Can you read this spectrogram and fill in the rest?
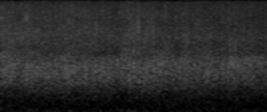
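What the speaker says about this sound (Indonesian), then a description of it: "Yang setuju beri tepuk tangan bagi dia." Church congregation applauding, a brief, fairly distant wash of clapping heard on its own with no talk over it.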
